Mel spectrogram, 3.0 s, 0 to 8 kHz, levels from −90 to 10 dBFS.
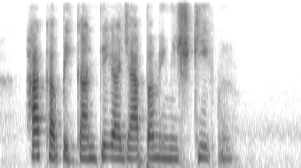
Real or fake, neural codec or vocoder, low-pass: fake; codec, 16 kHz, 1.1 kbps, Voila-Tokenizer; 7.2 kHz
